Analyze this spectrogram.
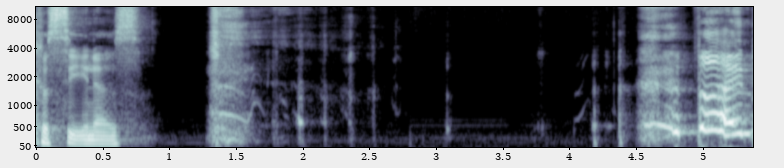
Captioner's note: laughter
